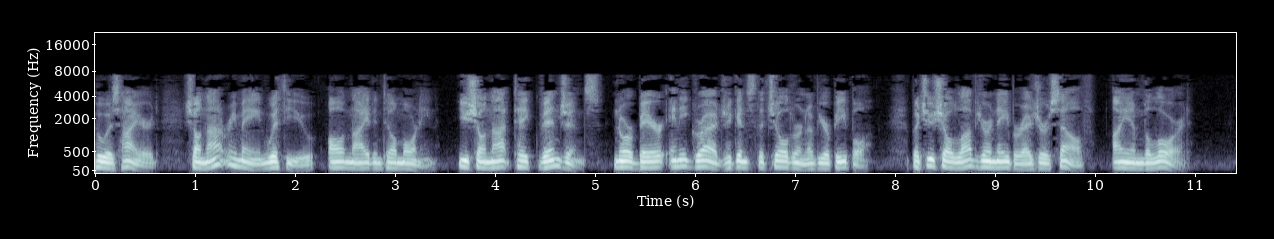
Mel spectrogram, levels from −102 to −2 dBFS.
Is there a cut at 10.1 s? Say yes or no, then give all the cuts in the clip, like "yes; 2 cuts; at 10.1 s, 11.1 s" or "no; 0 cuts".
no; 2 cuts; at 3.5 s, 5.1 s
